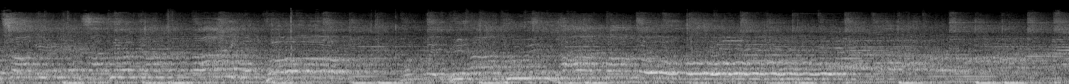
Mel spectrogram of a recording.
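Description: A man singing a pop song into a microphone, backed by a live band, with a drum kit keeping a steady beat.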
